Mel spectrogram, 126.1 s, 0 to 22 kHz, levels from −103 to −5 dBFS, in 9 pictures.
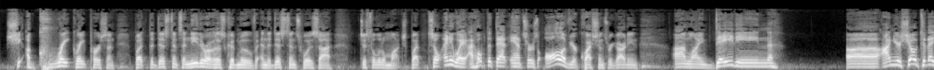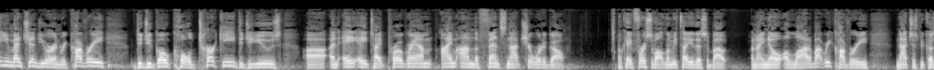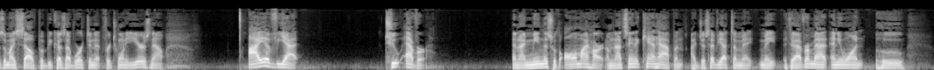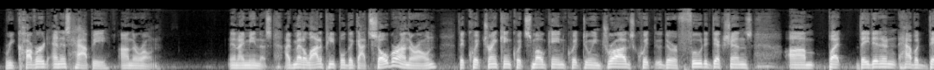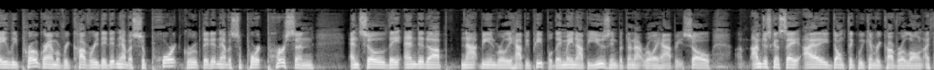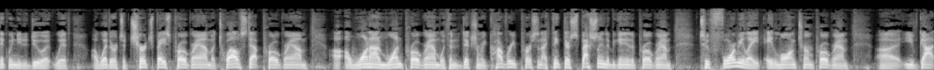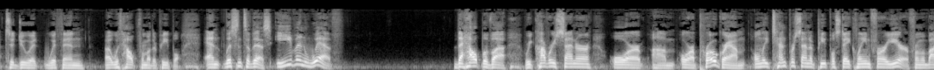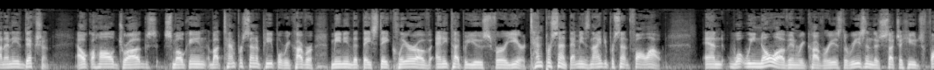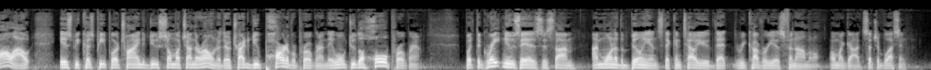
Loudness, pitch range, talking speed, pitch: -19 LUFS, 110-130 Hz, 195 wpm, 120 Hz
